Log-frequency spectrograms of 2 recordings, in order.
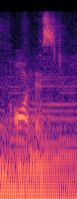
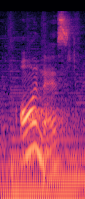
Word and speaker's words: honest: So the general explanation which you would receive is H is silent, so it is pronounced as honest. But if you look into the case of phonetics, in that when we transcribe the word honest, we do not use the sound H.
